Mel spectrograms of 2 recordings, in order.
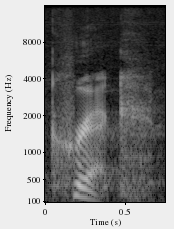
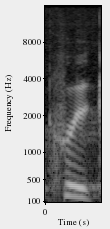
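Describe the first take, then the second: First: The vowel is a short ih sound. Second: The vowel is a long ee sound.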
